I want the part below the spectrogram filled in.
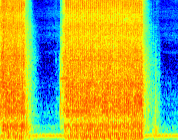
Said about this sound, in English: They really wanted variable speed when it came to a cordless impact wrench.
